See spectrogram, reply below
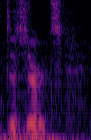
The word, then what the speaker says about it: deserts: And the modern usage tends to form to get one's deserts, bespelled with one S.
